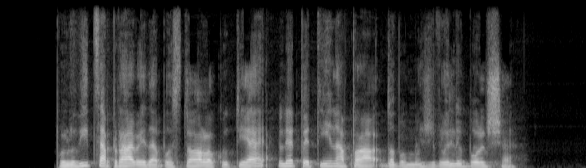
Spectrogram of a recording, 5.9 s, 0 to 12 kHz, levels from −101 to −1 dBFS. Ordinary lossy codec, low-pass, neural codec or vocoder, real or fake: none; none; codec, 24 kHz, 1.5 kbps, HILCodec; fake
